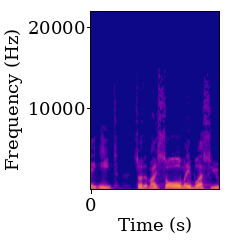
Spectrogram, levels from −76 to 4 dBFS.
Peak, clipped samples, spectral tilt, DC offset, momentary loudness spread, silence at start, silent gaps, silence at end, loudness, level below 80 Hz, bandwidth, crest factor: -12 dBFS; under 0.1%; -7 dB/octave; under 0.1%; 11 LU; 0 s; none; 0 s; -25 LUFS; -68 dBFS; 14 kHz; 14 dB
